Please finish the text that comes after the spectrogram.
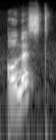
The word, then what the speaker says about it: honest: Há 4 palavras em que o H inicial não é pronunciado em inglês, ou seja, ele é silent. São essas a seguir. Então nós temos hour, honest, honor e air. Lembra que o H não é pronunciado, ok?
